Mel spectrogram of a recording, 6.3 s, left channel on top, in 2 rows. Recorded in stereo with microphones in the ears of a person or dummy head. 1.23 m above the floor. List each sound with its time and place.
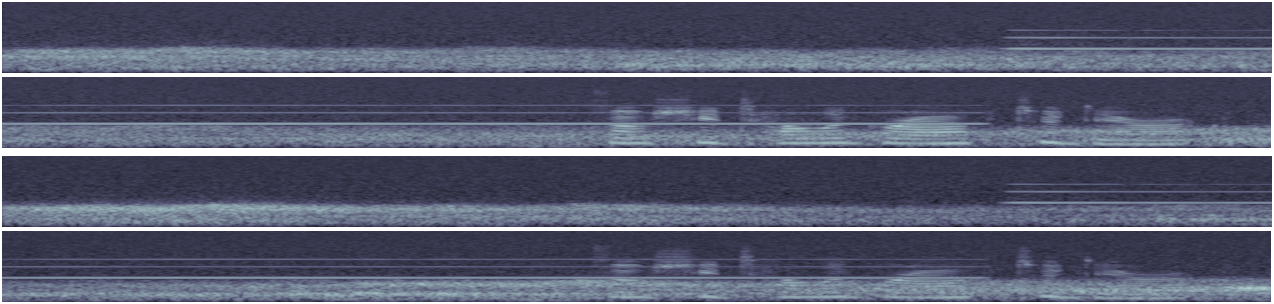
2.5 s a flute: 10° left (ahead or behind)
4.7 s a woman speaking: 25° left (ahead or behind)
